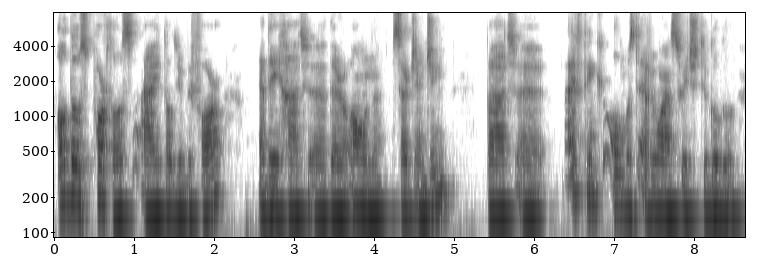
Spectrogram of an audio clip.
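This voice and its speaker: A man's voice: mid-range voice, measured pace, dark tone. A man with a Polish accent, a guest on an online interview, explaining at length with fillers and restarts over a video call. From Poland. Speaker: interview guest, SEO professional.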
